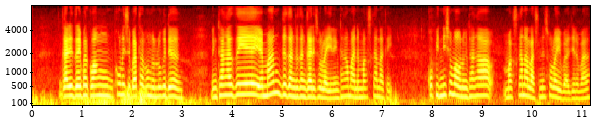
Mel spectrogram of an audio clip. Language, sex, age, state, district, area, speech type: Bodo, female, 45-60, Assam, Baksa, rural, spontaneous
